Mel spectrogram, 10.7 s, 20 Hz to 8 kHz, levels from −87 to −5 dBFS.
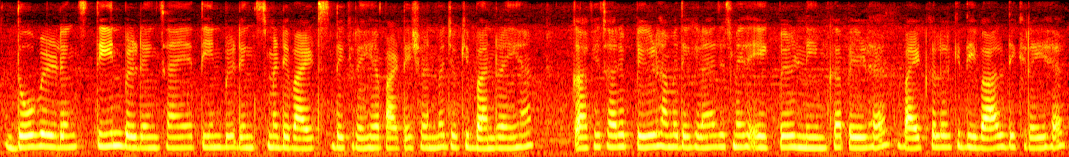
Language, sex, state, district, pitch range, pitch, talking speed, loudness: Hindi, female, Bihar, Darbhanga, 205-220 Hz, 215 Hz, 235 wpm, -18 LUFS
